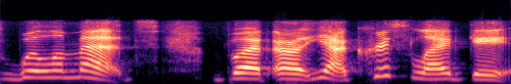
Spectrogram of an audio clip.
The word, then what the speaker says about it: Willamette: just want to say apparently i had been pronouncing the name of this newspaper wrong for my entire video and they're like it's willamette willamette which fine guys if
